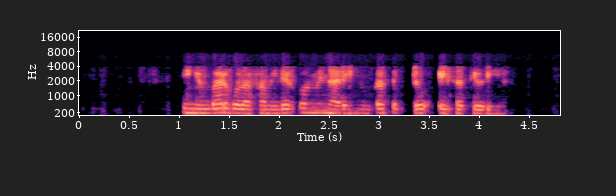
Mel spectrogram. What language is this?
Spanish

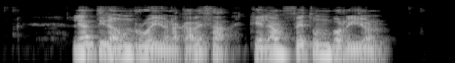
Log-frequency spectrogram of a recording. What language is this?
Aragonese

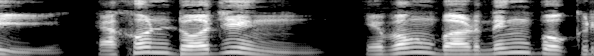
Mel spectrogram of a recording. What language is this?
Bangla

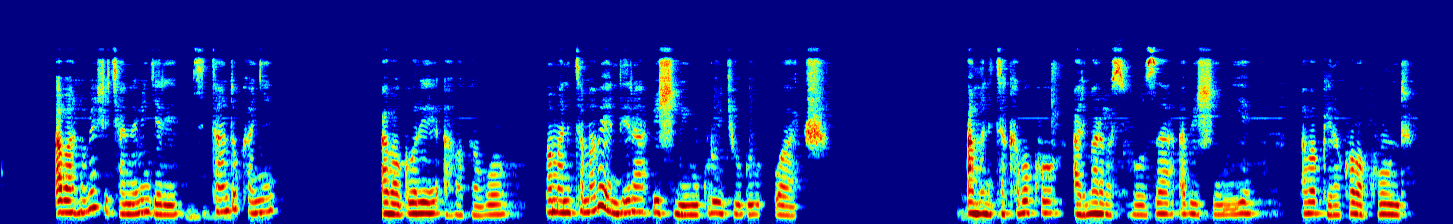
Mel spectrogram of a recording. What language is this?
Kinyarwanda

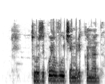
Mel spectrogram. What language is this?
Kinyarwanda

